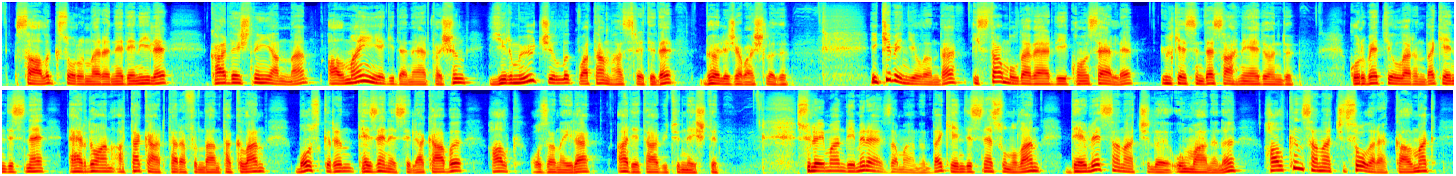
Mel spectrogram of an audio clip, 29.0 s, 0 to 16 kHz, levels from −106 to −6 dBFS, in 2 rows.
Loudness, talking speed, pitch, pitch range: -17 LUFS, 100 wpm, 130 Hz, 115-155 Hz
